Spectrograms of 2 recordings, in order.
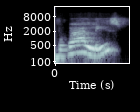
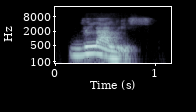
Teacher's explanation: The dominant substitution of the voiced velar fricative is the lateral, as in the word vgalis, produced as vlalis.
